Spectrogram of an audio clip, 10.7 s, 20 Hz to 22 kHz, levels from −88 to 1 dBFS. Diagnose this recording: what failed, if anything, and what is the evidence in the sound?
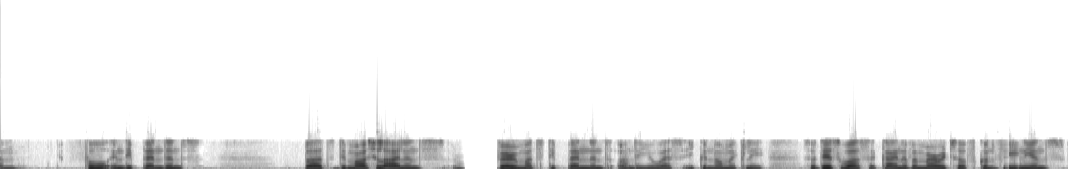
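Packet loss with pitch repetition at the network stage: the receiver repeated the last pitch period to bridge dropped packets. Scattered losses at 1.83 s, 6.25 s and 10.01 s sound briefly held and buzzy. The 380 ms gap at 4.59 s fades to silence before speech cross-fades back.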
